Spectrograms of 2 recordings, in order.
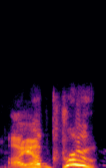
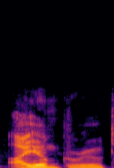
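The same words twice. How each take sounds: First: It is said in an angry, threatening tone. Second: It is said in a sad tone. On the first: The speaker is threatening violence. "It's like I'm going to rip your arms out and feed them to chipmunks" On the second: The speaker is sad. "That's sad"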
